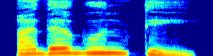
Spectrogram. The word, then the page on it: ಅತಿಗಂಧ: ati gandha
